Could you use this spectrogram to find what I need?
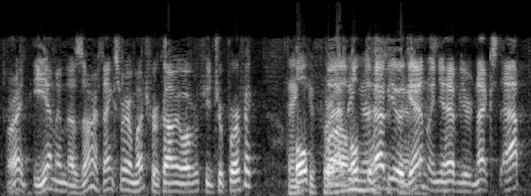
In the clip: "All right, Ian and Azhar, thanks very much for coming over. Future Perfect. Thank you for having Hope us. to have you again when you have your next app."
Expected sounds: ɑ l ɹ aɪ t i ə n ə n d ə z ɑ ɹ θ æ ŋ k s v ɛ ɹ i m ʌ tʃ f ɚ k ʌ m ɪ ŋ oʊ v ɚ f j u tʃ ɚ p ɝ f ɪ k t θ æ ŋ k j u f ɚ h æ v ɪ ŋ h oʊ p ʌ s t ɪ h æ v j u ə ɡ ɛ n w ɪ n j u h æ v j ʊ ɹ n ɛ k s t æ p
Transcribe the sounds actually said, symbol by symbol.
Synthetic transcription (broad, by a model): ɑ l ɹ aɪ t i ə n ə n ə z ɑ ɹ θ æ ŋ k s v ɛ ɹ i m ʌ tʃ f ɚ k ʌ m ɪ ŋ oʊ v ɚ f j u tʃ ɚ p ɝ f ɪ k t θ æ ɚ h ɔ ɪ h oʊ ʊ t ɪ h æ v j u ə ɡ ɛ n w ɪ n j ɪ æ v j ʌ ɹ n ɛ k s t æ p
